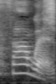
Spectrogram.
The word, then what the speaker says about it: Samhain: It is spelled Samhain. – Yes. – So, and some people do pronounce it that way. Okay. – But that's not correct. It is Samhain.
